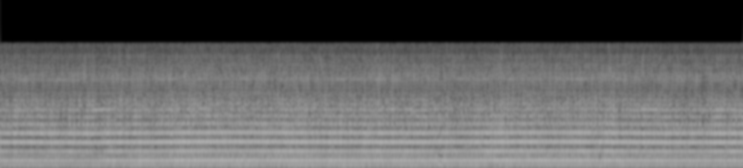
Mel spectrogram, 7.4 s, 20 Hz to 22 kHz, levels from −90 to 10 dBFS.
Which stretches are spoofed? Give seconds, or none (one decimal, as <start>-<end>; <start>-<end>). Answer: none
